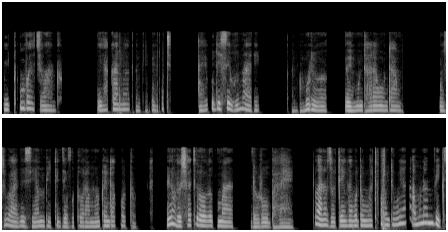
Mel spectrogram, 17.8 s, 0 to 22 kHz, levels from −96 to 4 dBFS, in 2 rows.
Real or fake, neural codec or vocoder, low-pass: fake; codec, 44.1 kHz, 7.8 kbps, Pupu-Codec; 7.2 kHz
